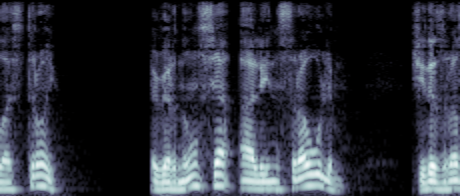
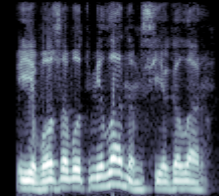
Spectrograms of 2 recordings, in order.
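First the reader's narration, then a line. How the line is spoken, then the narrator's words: Plain. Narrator (Russian): сказал Алин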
